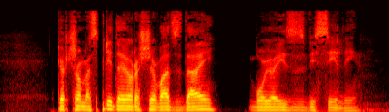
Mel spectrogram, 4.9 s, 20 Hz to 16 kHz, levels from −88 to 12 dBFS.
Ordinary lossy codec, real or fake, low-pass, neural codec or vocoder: MP3, 48 kbps; fake; 10.8 kHz; codec, 24 kHz, 1 kbps, SNAC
